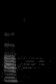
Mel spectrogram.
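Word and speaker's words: אף: hebreo que la palabra hebrea es AF se pronuncia AF Y por qué lo digo porque justamente deriva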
